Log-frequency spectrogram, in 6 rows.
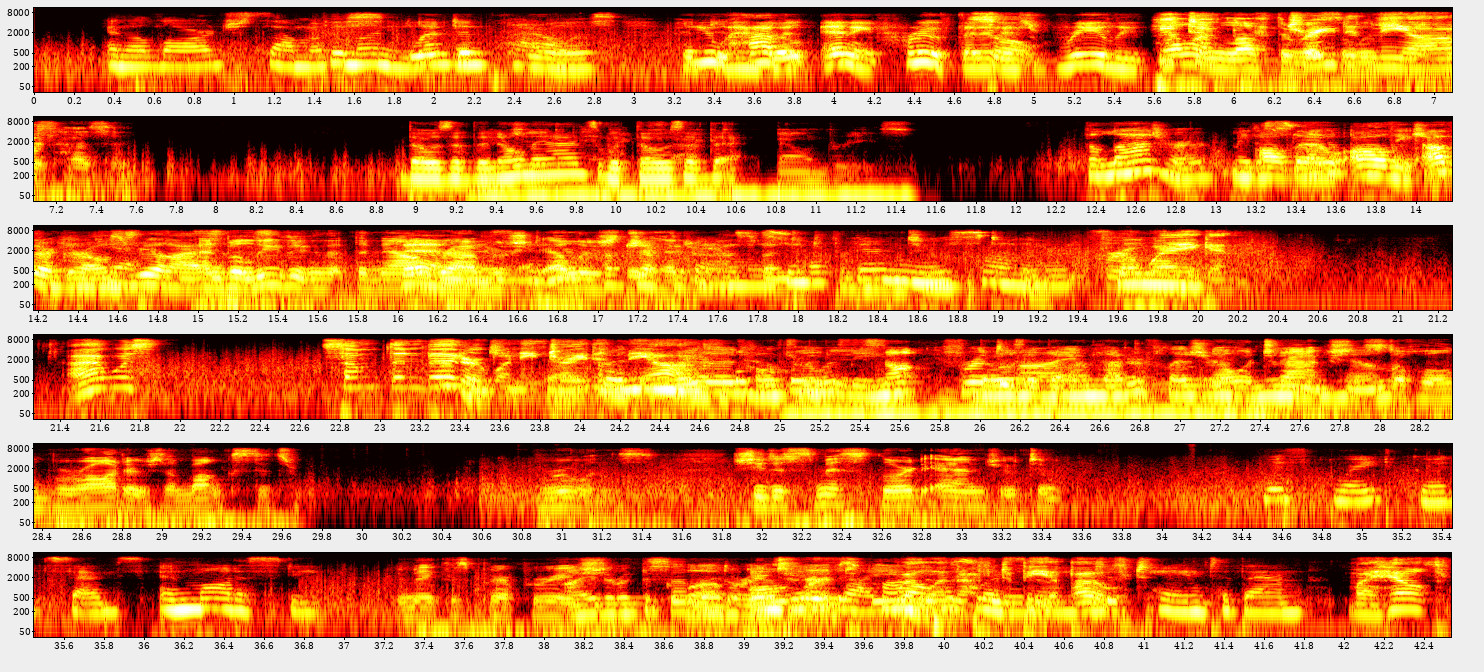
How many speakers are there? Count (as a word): nine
